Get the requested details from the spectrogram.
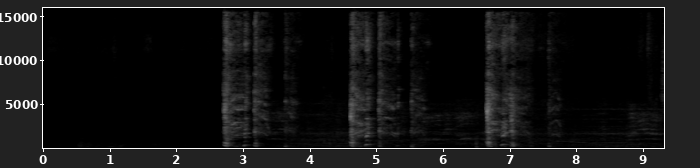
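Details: Acted coughing: three loud, forceful, harsh coughs, each with a short tail, over soft background music.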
